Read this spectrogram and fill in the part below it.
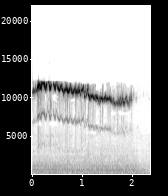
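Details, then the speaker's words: Lathe drilling fed by hand from the tailstock: a high, wavering squeal over the cut as chips pack into the drill flutes and bind, a sign to withdraw the drill, clear chips and add cutting fluid. "the squeaking you hear there is often a very good indication that you've gone far enough with this pass and it's time to remove the drill and clean the chips from the hole and from the flutes of the drill"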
